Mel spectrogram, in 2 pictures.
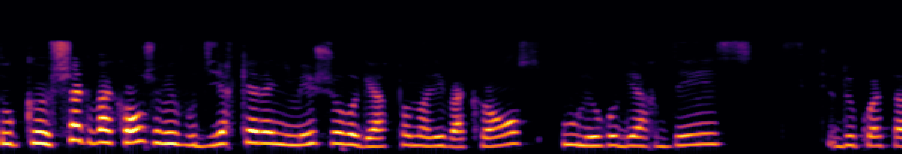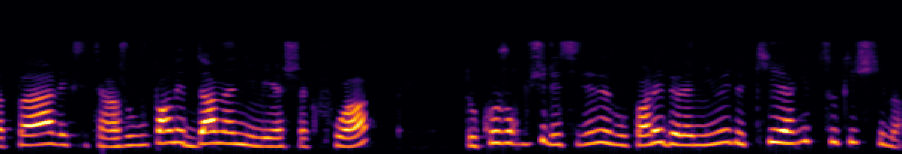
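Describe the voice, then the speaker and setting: A woman speaks at a fairly quick pace in a high voice. Her pitch variation is ordinary. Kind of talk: casual talk to camera. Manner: hesitant, searching for words.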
